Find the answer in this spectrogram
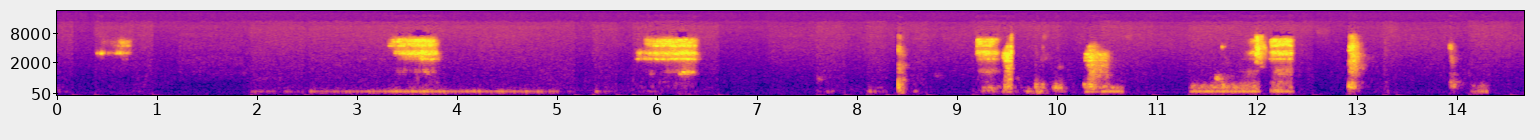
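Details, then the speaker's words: Sleeping pet dog snoring in the room during a yoga class; low droning rumbles with short whistling, snuffling nasal noises. "This dog, I think, is snoring in every single one of my videos. So sorry about that. I wonder that sound is Yep, it's him as Oscar snoring."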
